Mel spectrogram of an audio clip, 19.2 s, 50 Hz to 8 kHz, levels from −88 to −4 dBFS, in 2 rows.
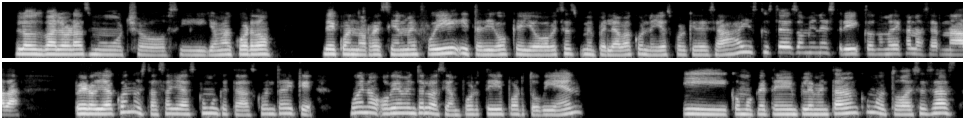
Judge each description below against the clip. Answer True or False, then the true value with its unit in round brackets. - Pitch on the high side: True (205 Hz)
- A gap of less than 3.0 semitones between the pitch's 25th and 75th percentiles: True (2.5 semitones)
